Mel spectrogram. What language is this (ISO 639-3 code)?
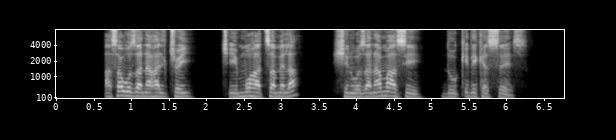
gof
